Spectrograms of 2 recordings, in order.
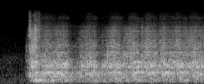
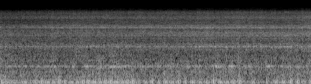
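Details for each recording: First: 1958 Chevrolet Bel Air 350 V8, long-sitting, hot-wired, battery sounds weak: even starter cranking about two seconds without a single firing stroke; spark tester shows nothing. No spark, crank no start. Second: 1958 Chevrolet Bel Air 350 V8, fed fuel from the tank: steady even low rumble holding constant speed without stumbles or misses. Normal idle, running on its own.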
